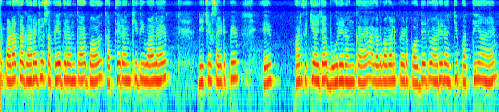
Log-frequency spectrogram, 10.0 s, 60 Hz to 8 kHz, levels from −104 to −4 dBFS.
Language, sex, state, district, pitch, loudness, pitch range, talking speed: Hindi, male, Maharashtra, Chandrapur, 245 Hz, -24 LUFS, 235-255 Hz, 215 wpm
